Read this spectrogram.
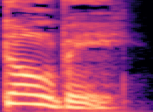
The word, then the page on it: dolby: British English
